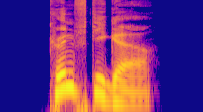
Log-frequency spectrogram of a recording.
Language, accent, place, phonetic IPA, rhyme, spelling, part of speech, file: German, Germany, Berlin, [ˈkʏnftɪɡɐ], -ʏnftɪɡɐ, künftiger, adjective, De-künftiger.ogg
- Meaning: inflection of künftig: 1. strong/mixed nominative masculine singular 2. strong genitive/dative feminine singular 3. strong genitive plural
